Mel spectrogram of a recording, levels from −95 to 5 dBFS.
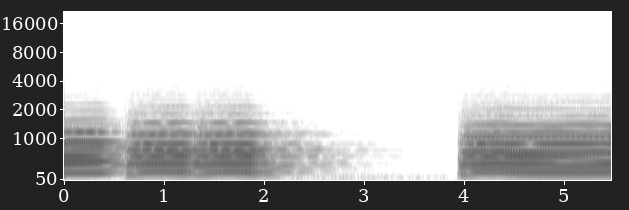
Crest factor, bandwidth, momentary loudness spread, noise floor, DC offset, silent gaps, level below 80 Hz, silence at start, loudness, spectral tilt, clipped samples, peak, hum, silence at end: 14 dB; 3.2 kHz; 11 LU; -89 dBFS; under 0.1%; none; -80 dBFS; 0 s; -36 LUFS; -11.5 dB/octave; under 0.1%; -22 dBFS; none; 0 s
